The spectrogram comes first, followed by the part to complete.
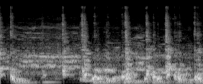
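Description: Live drumming: drums struck with sticks in a fast, dense rhythm, with voices over it.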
